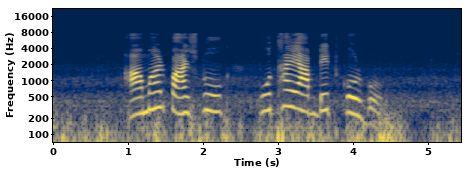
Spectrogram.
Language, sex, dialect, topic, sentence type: Bengali, female, Standard Colloquial, banking, question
